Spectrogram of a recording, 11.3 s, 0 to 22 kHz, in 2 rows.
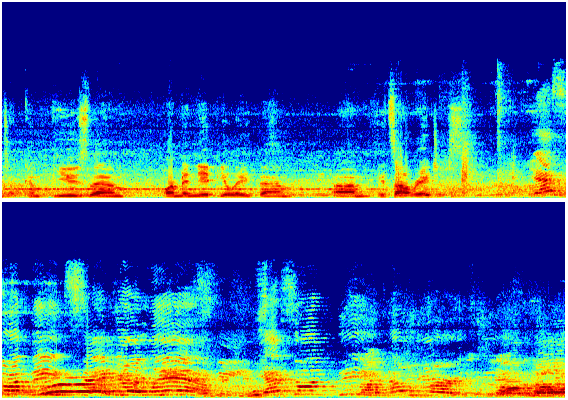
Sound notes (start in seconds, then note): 5.9 protesters chanting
